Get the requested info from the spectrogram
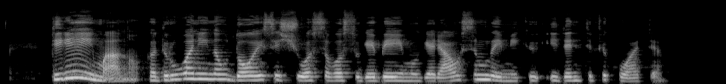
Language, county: Lithuanian, Šiauliai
